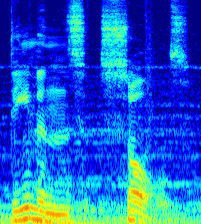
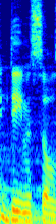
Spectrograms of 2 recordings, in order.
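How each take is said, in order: First: Demon is said with an s at the end. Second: Demon is said with no s at the end. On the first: The speaker calls it right. "It's Demon's Souls" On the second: The speaker calls it wrong. "I say Demon Souls"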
